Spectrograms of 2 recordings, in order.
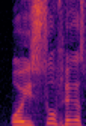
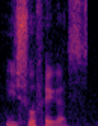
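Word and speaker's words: oesophagus: क्या आ गया नाम ओ इसोफेगस मत पढ़ना ओसो नहीं ओ वहां साइलेंट है इससोफेगस हो गई बात पढ़ने के लिए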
